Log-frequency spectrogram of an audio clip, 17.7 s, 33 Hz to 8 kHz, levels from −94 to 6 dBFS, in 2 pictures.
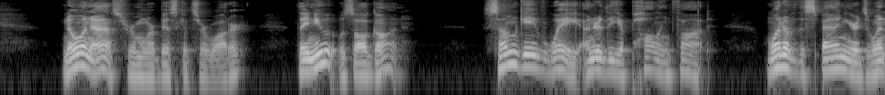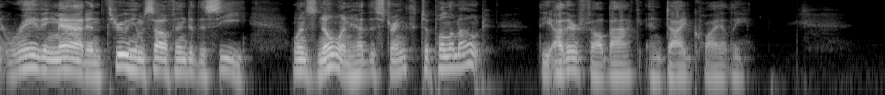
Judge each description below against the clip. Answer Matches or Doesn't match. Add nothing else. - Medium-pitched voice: Doesn't match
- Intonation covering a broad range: Doesn't match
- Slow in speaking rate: Doesn't match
